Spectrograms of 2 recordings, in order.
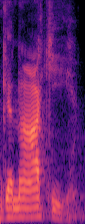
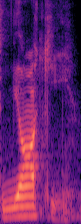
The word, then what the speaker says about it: gnocchi: to pronounce gnocchi um he was saying ganaki which is not right it's Miyaki so anyway all right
